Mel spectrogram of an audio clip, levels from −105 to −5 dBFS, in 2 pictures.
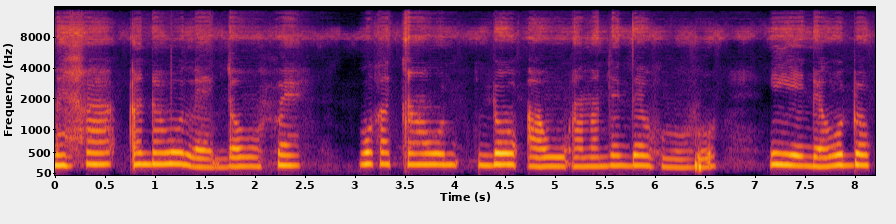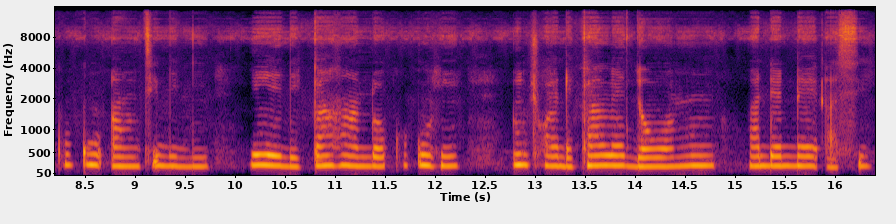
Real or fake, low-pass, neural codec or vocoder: fake; 14.4 kHz; codec, 44.1 kHz, 2.6 kbps, SNAC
